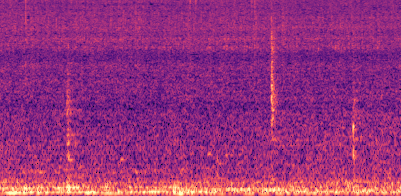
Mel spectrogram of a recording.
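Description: Sausages, minced-meat kebabs, sliced onions and halloumi frying on a hot flat-top griddle, a steady sizzling hiss with a few faint clicks.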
